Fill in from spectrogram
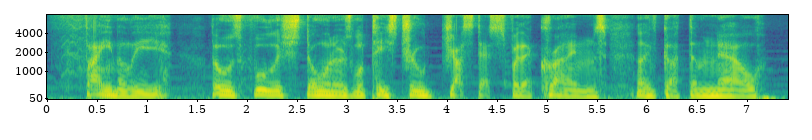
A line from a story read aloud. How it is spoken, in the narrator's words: The commander hissed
